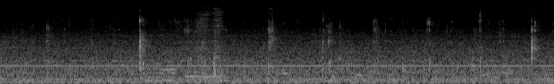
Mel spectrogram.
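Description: A person chewing a mouthful of chicken curry and rice, with short sharp mouth clicks every second or so over a steady background hum.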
